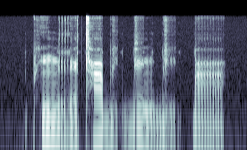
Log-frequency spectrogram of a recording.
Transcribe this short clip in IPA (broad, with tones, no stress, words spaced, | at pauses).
pʰĩ˦mrɛ˨tʰa˦ bi˨ɡ͡be˦˨nɡ͡biː˨ k͡pa˨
